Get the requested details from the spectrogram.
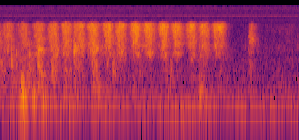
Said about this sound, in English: Let's rub your hands together. Very strong.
